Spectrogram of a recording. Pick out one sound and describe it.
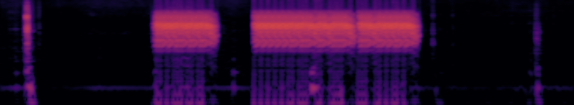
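Rapid high electronic blips chatter as game text types out.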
